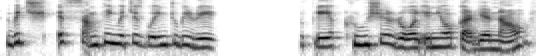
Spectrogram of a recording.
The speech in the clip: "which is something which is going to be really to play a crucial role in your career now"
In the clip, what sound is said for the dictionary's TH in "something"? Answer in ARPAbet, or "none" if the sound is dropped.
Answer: T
